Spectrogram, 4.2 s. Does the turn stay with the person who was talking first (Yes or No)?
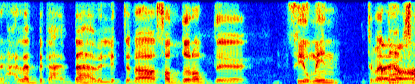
No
